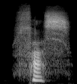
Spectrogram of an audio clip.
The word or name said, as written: Fass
